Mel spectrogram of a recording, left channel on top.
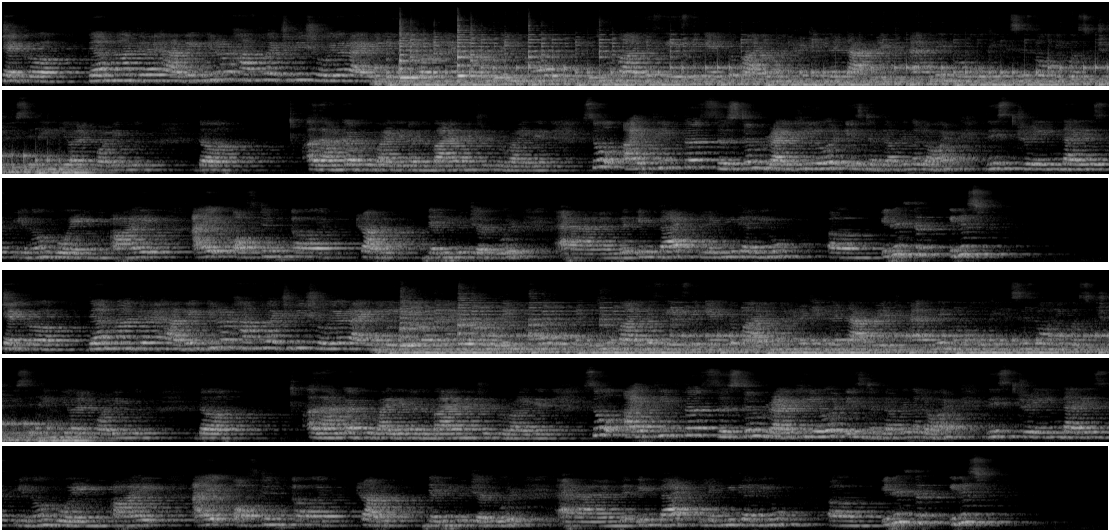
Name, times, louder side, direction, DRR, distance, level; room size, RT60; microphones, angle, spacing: voice 1, 0.0-5.6 5.9-13.3 14.1-25.4 25.7-26.0 26.3-30.0 30.4-31.4 31.6-32.0, left 1 dB, 30° left, -8 dB, 0.7 m, -32 dB
sound 1, 3.7-11.9, left 2 dB, 85° left, 0.4 m, -30 dB
2.7 x 2.4 x 2.4 m, 1.4 s
head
